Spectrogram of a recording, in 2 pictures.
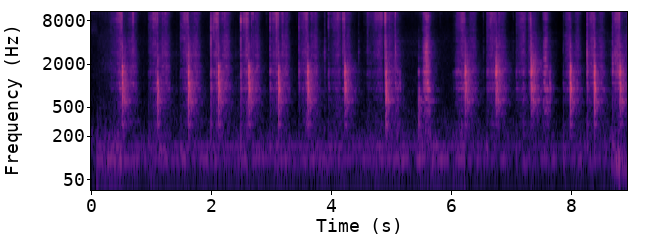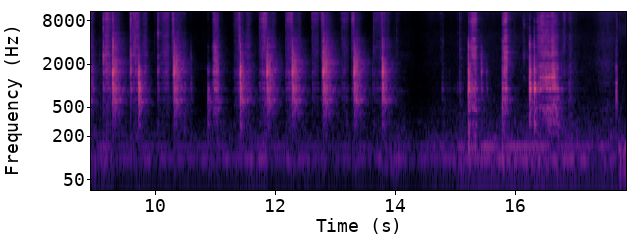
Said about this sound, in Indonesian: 3 siung bawang putih, diiris-iris tipis juga.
